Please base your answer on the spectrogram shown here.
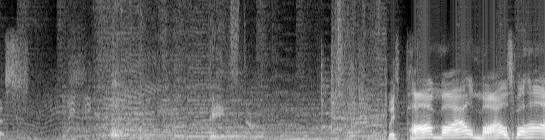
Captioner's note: blows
